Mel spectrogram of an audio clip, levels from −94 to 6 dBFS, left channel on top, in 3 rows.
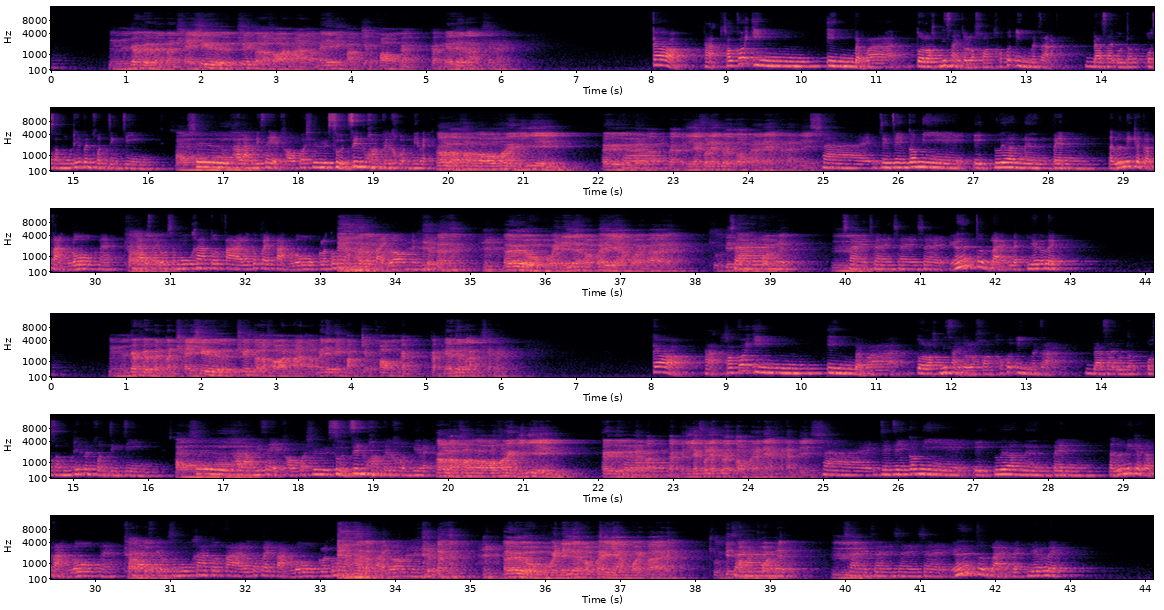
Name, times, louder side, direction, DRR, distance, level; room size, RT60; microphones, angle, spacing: voice 1, 0.8-4.7 5.1-6.0 16.4-17.4 19.8-21.4 22.0-24.8 30.4-30.9 33.2-33.7 34.3-34.8 35.1-37.7 38.2-39.1 39.8-40.3, equal, 65° right, -14 dB, 3.1 m, -28 dB
voice 2, 8.0-8.4 8.7-11.3 11.5-13.4 13.8-16.1 16.6-19.8 22.3-22.9 24.9-34.5 38.5-39.2 40.0-42.8, left 2 dB, 75° left, 4 dB, 1.0 m, -27 dB
10.0 x 4.4 x 4.3 m, 1.0 s
head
